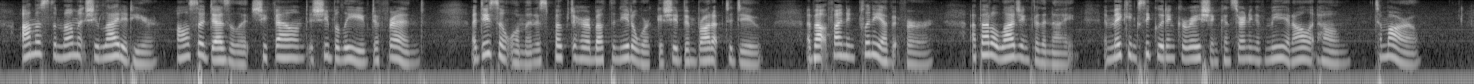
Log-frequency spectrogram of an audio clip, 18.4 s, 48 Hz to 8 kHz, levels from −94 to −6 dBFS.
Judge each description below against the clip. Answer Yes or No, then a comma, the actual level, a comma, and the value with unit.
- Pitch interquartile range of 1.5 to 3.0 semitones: No, average, 4.5 semitones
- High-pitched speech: Yes, high, 225 Hz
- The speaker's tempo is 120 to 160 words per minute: No, average, 200 wpm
